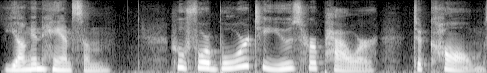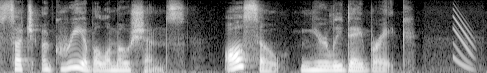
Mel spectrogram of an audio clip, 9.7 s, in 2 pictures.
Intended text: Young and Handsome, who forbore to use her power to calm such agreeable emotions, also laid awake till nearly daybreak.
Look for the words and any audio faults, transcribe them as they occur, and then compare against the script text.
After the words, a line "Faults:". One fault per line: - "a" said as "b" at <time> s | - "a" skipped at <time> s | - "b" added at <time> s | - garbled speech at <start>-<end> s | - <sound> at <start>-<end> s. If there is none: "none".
Young and Handsome, who forbore to use her power to calm such agreeable emotions, also nearly daybreak.
Faults:
- "laid awake till" skipped at 7.7 s
- chirp at 9.4-9.6 s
